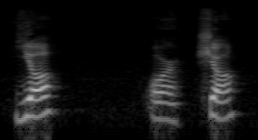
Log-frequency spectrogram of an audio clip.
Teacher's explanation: you will most likely hear me pronounce my Ys as a sh sound, as that is part of how the Y is pronounced in Uruguay.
